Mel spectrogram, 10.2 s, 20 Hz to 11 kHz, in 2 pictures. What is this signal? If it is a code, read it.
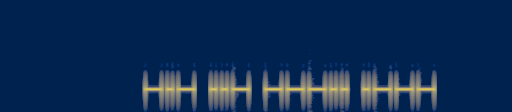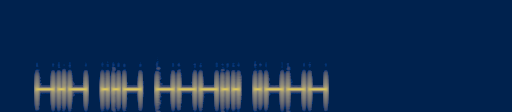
Morse code, heard as a keyed tone, about 22 wpm, 700 Hz. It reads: KU8J KU8J
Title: USA Call Signs - 4 Characters - Repeated 2x - 22wpm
